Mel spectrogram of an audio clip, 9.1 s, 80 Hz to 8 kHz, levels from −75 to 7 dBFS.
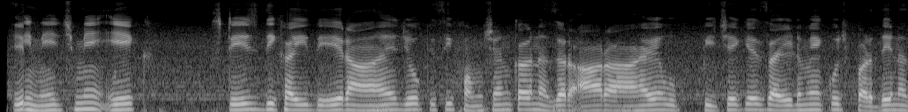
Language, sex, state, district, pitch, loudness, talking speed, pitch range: Hindi, male, Maharashtra, Chandrapur, 140 Hz, -18 LUFS, 150 wpm, 130-150 Hz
